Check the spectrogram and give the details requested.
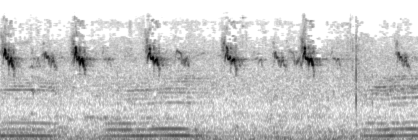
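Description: A bird chirping over and over in short falling notes, about one every three-quarters of a second, while an animal gives three long, low, moo-like calls.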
